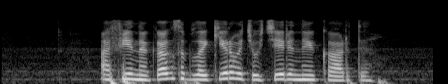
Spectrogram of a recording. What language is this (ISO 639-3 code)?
rus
